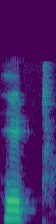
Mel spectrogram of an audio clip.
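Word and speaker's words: hate: Rule में first देखते हैं, किसी शब्दों के अंत में जब ई आए, ई हमेशा साइलेंट होता है। देखिए हेट, नफरत होता है।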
